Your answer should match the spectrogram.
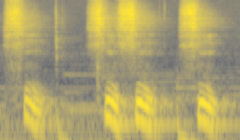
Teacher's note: the Spanish sound is somewhere between the English e that's the kit vowel and the English e which is the dress vowel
